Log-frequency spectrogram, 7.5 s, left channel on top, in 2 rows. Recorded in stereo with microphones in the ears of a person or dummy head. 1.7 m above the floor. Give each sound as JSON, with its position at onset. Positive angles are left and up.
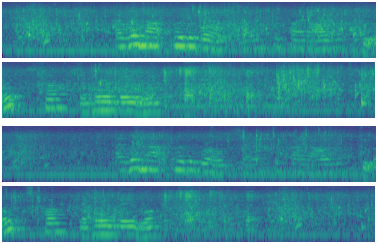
{"t": 1.1, "sound": "a woman speaking", "side_deg": 70, "distance_m": 5.5}
{"t": 3.5, "sound": "a woman speaking", "side_deg": -20, "distance_m": 2.5}
{"t": 5.3, "sound": "chewing", "side_deg": 25, "distance_m": 2.5}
